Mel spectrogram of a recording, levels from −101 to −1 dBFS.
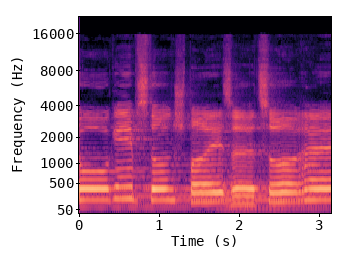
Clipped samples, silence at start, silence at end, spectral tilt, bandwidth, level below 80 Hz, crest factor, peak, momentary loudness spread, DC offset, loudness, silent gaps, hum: under 0.1%; 0 s; 0 s; -5 dB/octave; 16 kHz; -54 dBFS; 12 dB; -10 dBFS; 5 LU; under 0.1%; -23 LUFS; none; none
